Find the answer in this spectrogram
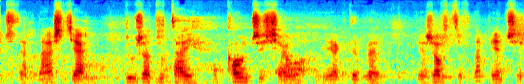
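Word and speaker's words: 四: Mniej więcej brzmi to jak si w naszym języku i tutaj 4 i śmierć wymawia się bardzo podobnie, stąd liczba 4 kojarzy się Azjatom ze śmiercią.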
